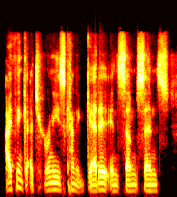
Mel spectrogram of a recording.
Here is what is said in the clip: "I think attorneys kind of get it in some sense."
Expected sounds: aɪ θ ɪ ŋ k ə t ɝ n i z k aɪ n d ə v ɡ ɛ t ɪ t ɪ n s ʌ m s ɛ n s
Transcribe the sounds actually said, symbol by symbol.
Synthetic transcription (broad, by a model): aɪ θ ɪ ŋ k ə t ɝ n i z k aɪ n d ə ɡ ɛ t ɪ t ɪ n s ʌ m s ɛ n s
